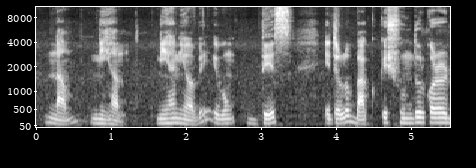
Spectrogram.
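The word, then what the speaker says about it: です: নিহান ওয়াতাশি ওয়া নিহান দেসু যদিও আমাদের উচ্চারণ দেসু হচ্ছে তবে আমাদের করতে হবে দেস ওয়াতাশি ওয়া নিহান দেস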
